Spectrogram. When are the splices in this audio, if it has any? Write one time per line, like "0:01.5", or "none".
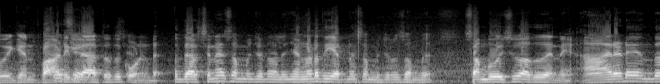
0:01.8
